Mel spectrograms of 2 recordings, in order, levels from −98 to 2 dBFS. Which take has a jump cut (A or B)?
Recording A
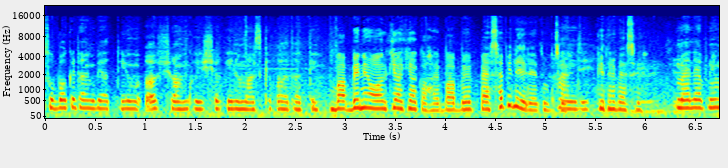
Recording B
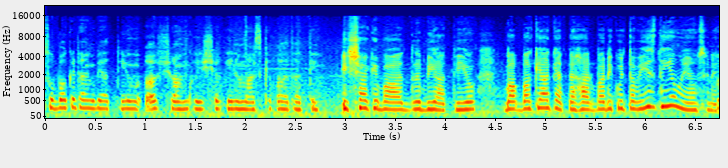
A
